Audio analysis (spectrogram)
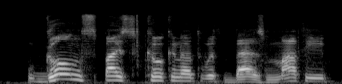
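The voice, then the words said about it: Badly done put-on accent. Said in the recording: “That was a terrible accent. I'm not good at accents.”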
